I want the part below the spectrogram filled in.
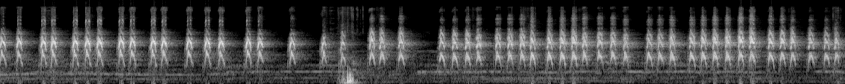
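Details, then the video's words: Yellow-vented bulbul male, ngebrem and ngekek garuda song to raise breeding drive: grating chatter in clustered bursts, a brief loud knock midway, then a denser and faster stretch of rasping notes. "kicau suara burung trucukan jantan ngebrem ngekek garuda"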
